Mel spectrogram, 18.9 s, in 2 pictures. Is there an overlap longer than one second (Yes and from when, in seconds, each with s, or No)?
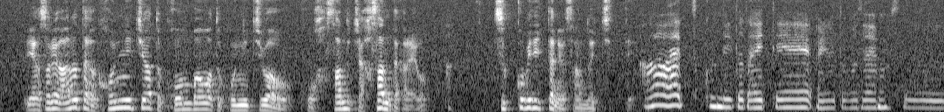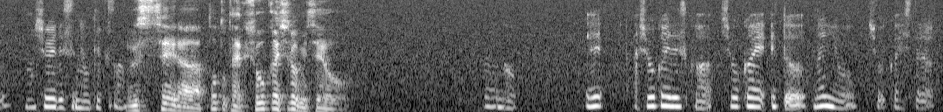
No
